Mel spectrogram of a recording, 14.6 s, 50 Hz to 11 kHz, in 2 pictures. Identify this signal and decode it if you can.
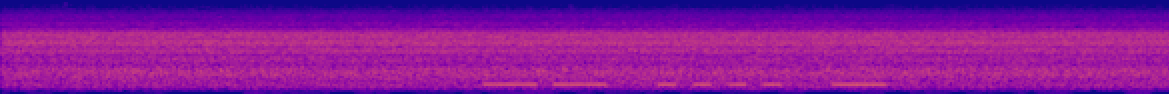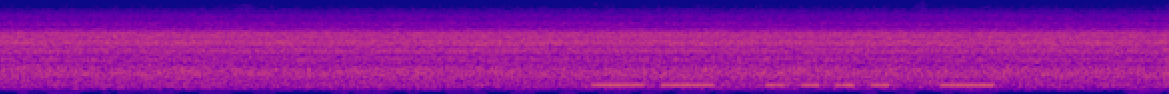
Morse code, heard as a keyed tone, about 11 wpm, 400 Hz, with radio hiss and a squelch burst at the end. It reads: MHT MHT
